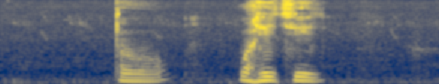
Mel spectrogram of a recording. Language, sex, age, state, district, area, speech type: Hindi, male, 30-45, Bihar, Madhepura, rural, spontaneous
